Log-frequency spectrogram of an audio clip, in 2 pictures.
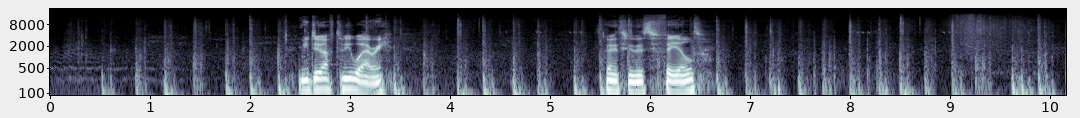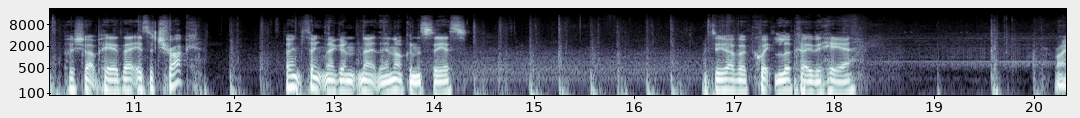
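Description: Footsteps run quickly over grass and hard ground.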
